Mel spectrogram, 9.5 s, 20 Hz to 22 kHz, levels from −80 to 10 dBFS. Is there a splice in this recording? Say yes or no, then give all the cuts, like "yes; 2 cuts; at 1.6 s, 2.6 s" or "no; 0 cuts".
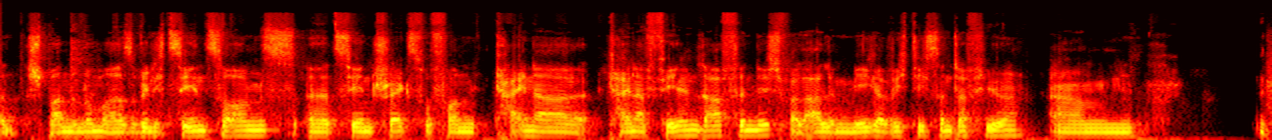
no; 0 cuts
